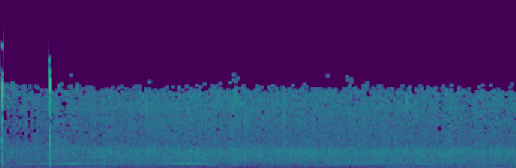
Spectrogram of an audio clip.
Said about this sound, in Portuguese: Vamos mais uma vez aplaudir ao Senhor.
